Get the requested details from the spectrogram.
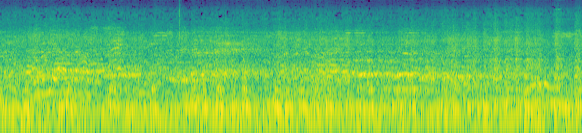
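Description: A crowd of men talks and shouts at once, close by.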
